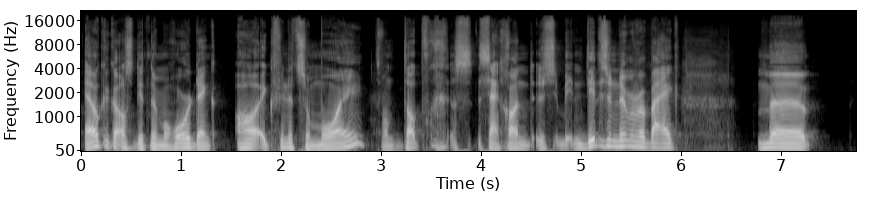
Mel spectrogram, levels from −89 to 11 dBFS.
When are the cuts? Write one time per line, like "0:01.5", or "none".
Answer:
0:03.0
